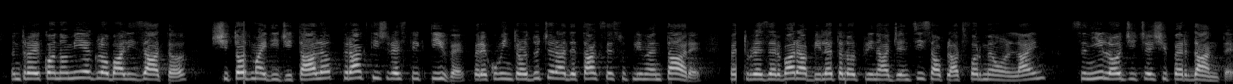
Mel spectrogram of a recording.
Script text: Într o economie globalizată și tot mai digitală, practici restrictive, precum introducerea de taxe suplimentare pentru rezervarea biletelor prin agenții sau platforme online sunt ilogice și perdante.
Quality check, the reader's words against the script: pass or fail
pass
